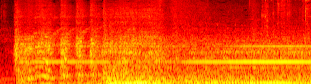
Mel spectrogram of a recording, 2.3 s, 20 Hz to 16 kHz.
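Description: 2008 Dodge Ram's Cummins diesel engine being started with the key. It cranks briefly, catches within about a second, then settles into a steady low idle.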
